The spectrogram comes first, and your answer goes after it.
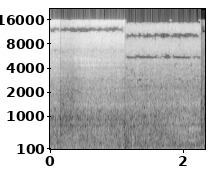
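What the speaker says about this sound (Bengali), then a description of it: "এখানে এখন পটলগুলো ভাজা হবে" Pointed gourds fry in hot oil, giving a loud, steady, close hiss and sizzle that runs alone throughout.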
